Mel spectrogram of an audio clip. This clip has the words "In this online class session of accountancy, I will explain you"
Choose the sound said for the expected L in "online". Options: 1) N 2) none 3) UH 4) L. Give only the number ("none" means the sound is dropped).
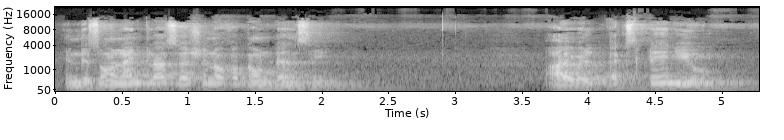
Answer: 4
